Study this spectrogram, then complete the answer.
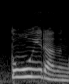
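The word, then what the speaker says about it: tối: 올리면서 읽게 된다. 또이 이렇게 읽게 되면 자, 이건 무슨 뜻이냐?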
